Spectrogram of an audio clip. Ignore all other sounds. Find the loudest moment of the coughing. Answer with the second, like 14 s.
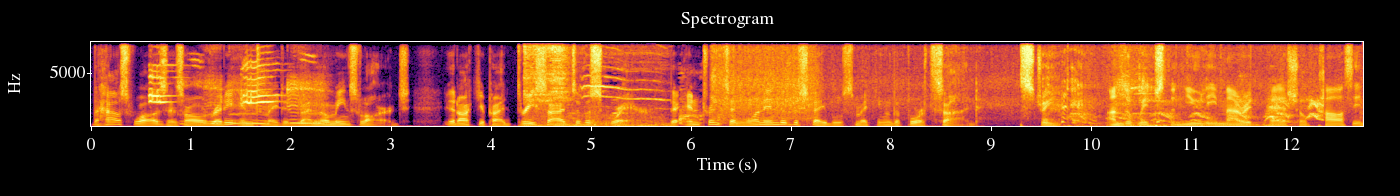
2 s.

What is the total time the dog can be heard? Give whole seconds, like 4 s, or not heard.
3 s.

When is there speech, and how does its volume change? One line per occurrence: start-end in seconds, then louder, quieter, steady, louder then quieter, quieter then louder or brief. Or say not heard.
0.0-12.6 steady.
